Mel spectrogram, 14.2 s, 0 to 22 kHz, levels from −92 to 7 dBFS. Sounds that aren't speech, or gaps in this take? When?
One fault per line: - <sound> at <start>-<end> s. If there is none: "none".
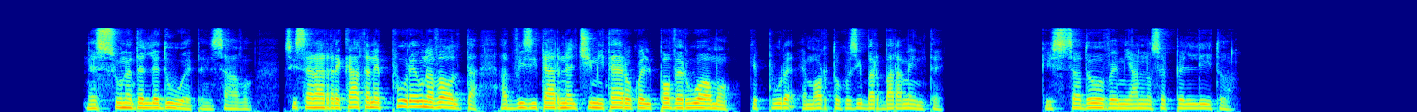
none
